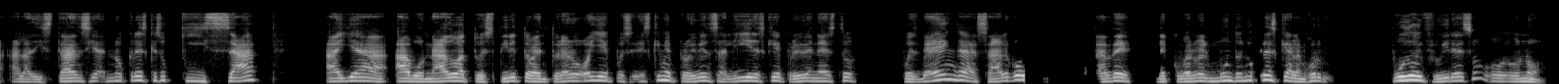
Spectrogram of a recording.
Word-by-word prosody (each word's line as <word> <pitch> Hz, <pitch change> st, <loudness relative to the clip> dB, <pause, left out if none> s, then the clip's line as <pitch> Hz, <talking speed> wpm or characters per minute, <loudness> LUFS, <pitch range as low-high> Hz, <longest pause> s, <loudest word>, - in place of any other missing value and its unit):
a 130 Hz, -, -9 dB
la 130 Hz, -1 st, -4 dB
distancia, 145 Hz, +5 st, -1 dB
¿no 165 Hz, +2 st, -6 dB
crees 190 Hz, +1 st, -1 dB
que 180 Hz, -, -6 dB
eso 190 Hz, +1 st, -4 dB
quizá 155 Hz, -, +1 dB, 0.6 s
haya 150 Hz, -1 st, +1 dB
abonado 145 Hz, +2 st, +3 dB
a 160 Hz, -, -1 dB
tu 135 Hz, -, -1 dB
espíritu 150 Hz, +5 st, -1 dB
aventurero? 135 Hz, +4 st, 0 dB
Oye, 180 Hz, +1 st, +1 dB
pues: 135 Hz, -2 st, -7 dB
"Es 125 Hz, +2 st, -7 dB
que 200 Hz, -, -2 dB
me 190 Hz, -, +4 dB
prohíben 140 Hz, +4 st, -2 dB
salir, 145 Hz, +5 st, 0 dB
es 150 Hz, -, -4 dB
que 175 Hz, +2 st, -2 dB
me 170 Hz, -, 0 dB
prohíben 145 Hz, +3 st, -2 dB
esto", 145 Hz, +2 st, -4 dB, 0.4 s
pues 130 Hz, -2 st, -3 dB
venga, 195 Hz, -, +2 dB
salgo 155 Hz, +11 st, +1 dB
a 205 Hz, -10 st, -2 dB, 0.5 s
tratar 130 Hz, +2 st, -3 dB
de 160 Hz, -5 st, +2 dB, 0.2 s
de 130 Hz, 0 st, -3 dB
comerme 140 Hz, +4 st, 0 dB
el 155 Hz, -, -1 dB
mundo, 170 Hz, +3 st, 0 dB
¿no 185 Hz, -, +1 dB
crees 210 Hz, 0 st, +2 dB
que 180 Hz, -, -2 dB
a 150 Hz, -, +1 dB
la 140 Hz, -, +1 dB
mejor 160 Hz, +6 st, -3 dB, 0.6 s
pudo 185 Hz, +5 st, +8 dB
influir 150 Hz, -3 st, 0 dB
eso 220 Hz, +12 st, -1 dB
o 140 Hz, -, -5 dB
o -, -, 0 dB
no? 125 Hz, -, -1 dB
150 Hz, 185 wpm, -23 LUFS, 135-170 Hz, 0.6 s, pudo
